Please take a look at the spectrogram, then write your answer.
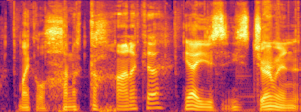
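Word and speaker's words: Haneke: director Michael I found out his name is pronounced Hanukah Michael Hanukah Hana yeah he's he's German and his last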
